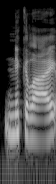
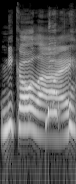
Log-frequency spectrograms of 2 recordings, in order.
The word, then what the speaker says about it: Nikolai: I'm working on my pronunciation like Nikolai or Nikolai. No, you said it right the first time and then you...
